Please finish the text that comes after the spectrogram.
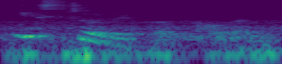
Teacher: Means again the stress, the accent is on the second syllable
